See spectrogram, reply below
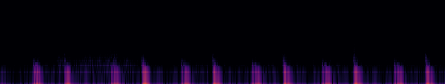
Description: this is far by the most clear “lub-dub” sound of my heart i have ever recorded.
